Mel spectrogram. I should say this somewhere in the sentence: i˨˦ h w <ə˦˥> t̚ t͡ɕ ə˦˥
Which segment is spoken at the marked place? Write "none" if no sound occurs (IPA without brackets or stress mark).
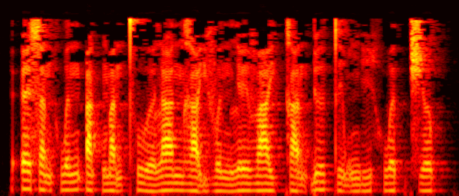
ə˦˥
